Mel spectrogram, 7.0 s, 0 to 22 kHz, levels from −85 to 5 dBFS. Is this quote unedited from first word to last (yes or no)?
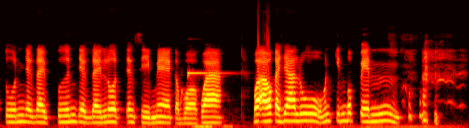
yes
